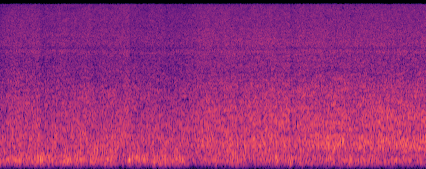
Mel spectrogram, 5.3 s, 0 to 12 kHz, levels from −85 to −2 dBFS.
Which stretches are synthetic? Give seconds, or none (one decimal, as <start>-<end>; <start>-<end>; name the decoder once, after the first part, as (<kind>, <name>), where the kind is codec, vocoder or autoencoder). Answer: 0.8-4.0 (vocoder, Vocos)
